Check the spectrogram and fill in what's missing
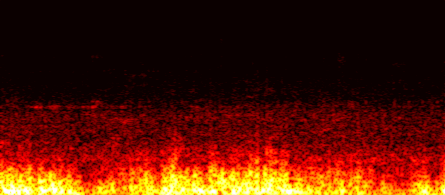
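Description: Strong wind buffets the microphone with a heavy, continuous low rumble that surges and eases, with no voices.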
